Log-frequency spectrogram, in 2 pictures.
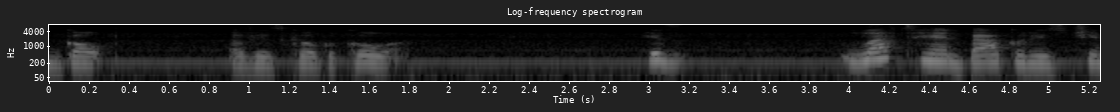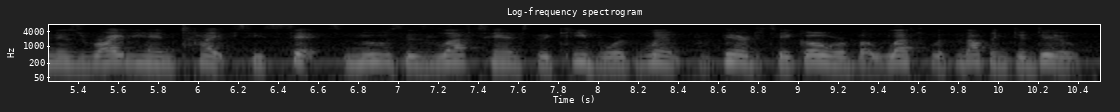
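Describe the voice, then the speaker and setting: A young woman performing spoken word poetry with deliberate, rhythmic phrasing and repeated words. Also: medium pitch, slight background noise, low-quality recording. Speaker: slam poet.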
